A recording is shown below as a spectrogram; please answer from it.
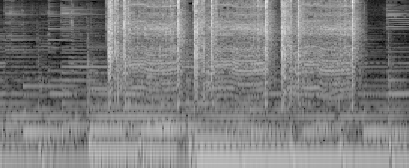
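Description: Acoustic guitar background music, overlaid from about a second in with a camera shutter sound effect, a noisy mechanical stretch with several sharp clicks that stops near the end.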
